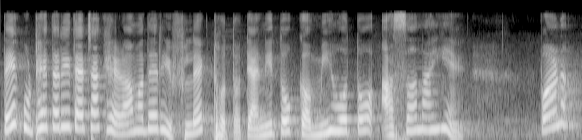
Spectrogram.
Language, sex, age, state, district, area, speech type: Marathi, female, 45-60, Maharashtra, Pune, urban, spontaneous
